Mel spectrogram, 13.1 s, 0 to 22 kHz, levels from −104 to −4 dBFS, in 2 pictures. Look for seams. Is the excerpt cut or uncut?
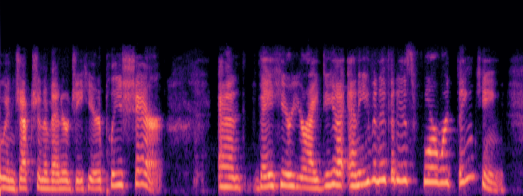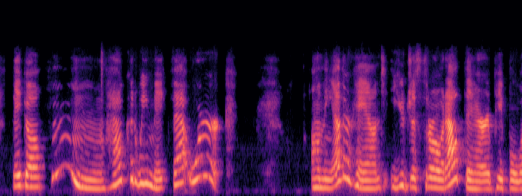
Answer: uncut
